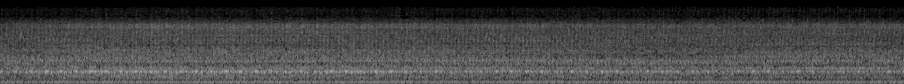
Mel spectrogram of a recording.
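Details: 2018 Chevrolet Onix LT 1.0, bought under 3 months ago, light quick ticking over smooth idle with faint steady whine; abnormal noise, owner links it to GM's quiet intake valve and lock replacement, unconfirmed.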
